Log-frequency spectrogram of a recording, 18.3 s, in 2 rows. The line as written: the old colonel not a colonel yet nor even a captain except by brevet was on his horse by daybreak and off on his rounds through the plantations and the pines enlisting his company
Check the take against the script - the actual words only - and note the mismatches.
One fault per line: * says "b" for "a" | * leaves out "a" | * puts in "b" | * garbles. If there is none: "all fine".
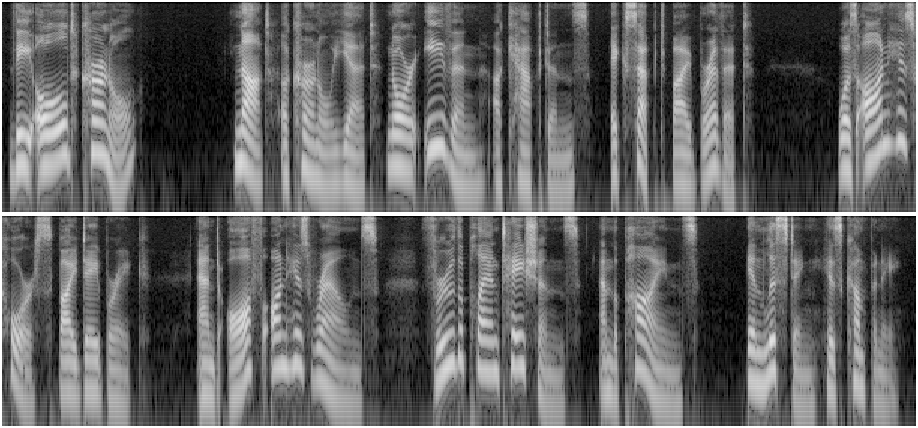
* says "captains" for "captain"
